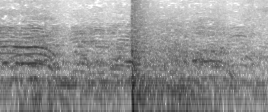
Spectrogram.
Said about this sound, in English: Okay, so you hear a gunshot. We don't know who shot her. I guess it was a Secret Service.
